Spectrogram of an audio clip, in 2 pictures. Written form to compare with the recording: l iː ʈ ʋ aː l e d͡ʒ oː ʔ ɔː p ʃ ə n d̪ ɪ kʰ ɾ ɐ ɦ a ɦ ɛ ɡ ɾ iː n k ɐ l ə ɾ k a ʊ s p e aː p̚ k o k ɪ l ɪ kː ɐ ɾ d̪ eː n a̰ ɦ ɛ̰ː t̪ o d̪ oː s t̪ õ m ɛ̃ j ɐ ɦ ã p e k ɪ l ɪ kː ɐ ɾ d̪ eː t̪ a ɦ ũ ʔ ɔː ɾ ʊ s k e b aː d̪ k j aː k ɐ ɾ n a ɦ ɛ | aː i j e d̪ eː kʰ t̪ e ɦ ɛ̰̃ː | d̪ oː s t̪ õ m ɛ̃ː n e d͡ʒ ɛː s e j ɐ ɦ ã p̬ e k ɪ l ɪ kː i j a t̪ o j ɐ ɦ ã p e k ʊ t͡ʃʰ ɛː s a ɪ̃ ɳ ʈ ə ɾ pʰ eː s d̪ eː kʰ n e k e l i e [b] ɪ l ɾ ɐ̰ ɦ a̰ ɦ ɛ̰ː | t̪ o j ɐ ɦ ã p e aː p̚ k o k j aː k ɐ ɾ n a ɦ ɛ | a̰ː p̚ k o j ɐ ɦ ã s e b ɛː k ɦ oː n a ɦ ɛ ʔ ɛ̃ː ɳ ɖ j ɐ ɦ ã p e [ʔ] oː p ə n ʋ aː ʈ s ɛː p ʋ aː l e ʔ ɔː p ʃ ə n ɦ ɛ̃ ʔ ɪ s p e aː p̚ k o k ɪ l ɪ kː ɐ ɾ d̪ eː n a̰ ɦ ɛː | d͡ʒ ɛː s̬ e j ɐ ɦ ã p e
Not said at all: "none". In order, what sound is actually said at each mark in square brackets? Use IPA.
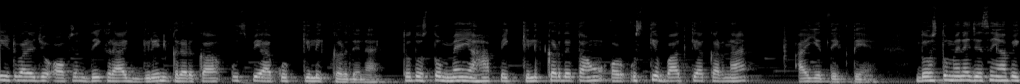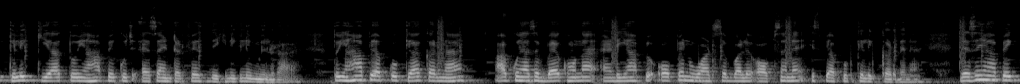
m, ʔ

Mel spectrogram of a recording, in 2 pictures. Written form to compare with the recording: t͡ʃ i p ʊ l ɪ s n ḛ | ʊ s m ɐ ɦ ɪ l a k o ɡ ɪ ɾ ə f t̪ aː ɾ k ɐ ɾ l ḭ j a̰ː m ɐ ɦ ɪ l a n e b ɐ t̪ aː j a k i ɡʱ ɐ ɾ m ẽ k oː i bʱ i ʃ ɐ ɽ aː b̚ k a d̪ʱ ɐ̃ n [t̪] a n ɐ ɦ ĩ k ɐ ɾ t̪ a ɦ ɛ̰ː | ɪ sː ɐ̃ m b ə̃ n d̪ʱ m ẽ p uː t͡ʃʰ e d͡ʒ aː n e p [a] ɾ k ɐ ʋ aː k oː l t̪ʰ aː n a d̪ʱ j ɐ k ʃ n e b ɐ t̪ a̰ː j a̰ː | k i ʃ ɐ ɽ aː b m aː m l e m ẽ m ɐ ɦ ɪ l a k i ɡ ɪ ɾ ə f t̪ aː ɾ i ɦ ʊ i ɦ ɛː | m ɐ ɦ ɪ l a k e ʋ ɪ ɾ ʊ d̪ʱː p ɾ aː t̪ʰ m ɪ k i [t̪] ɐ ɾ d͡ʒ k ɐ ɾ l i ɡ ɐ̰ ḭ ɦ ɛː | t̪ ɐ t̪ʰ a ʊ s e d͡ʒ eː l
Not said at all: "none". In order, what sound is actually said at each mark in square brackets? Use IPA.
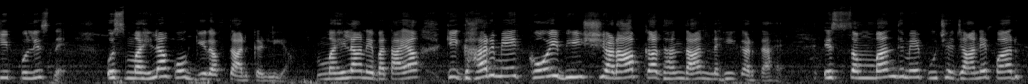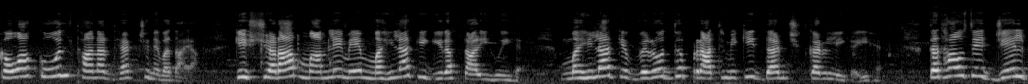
d̪, ɐ, d̪

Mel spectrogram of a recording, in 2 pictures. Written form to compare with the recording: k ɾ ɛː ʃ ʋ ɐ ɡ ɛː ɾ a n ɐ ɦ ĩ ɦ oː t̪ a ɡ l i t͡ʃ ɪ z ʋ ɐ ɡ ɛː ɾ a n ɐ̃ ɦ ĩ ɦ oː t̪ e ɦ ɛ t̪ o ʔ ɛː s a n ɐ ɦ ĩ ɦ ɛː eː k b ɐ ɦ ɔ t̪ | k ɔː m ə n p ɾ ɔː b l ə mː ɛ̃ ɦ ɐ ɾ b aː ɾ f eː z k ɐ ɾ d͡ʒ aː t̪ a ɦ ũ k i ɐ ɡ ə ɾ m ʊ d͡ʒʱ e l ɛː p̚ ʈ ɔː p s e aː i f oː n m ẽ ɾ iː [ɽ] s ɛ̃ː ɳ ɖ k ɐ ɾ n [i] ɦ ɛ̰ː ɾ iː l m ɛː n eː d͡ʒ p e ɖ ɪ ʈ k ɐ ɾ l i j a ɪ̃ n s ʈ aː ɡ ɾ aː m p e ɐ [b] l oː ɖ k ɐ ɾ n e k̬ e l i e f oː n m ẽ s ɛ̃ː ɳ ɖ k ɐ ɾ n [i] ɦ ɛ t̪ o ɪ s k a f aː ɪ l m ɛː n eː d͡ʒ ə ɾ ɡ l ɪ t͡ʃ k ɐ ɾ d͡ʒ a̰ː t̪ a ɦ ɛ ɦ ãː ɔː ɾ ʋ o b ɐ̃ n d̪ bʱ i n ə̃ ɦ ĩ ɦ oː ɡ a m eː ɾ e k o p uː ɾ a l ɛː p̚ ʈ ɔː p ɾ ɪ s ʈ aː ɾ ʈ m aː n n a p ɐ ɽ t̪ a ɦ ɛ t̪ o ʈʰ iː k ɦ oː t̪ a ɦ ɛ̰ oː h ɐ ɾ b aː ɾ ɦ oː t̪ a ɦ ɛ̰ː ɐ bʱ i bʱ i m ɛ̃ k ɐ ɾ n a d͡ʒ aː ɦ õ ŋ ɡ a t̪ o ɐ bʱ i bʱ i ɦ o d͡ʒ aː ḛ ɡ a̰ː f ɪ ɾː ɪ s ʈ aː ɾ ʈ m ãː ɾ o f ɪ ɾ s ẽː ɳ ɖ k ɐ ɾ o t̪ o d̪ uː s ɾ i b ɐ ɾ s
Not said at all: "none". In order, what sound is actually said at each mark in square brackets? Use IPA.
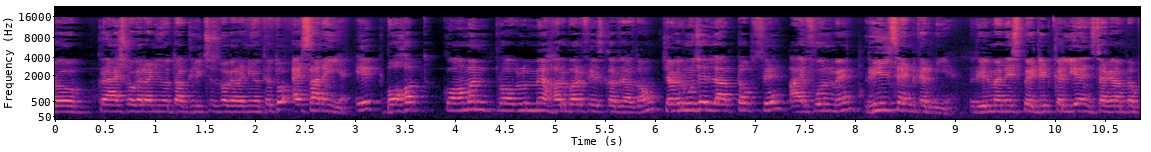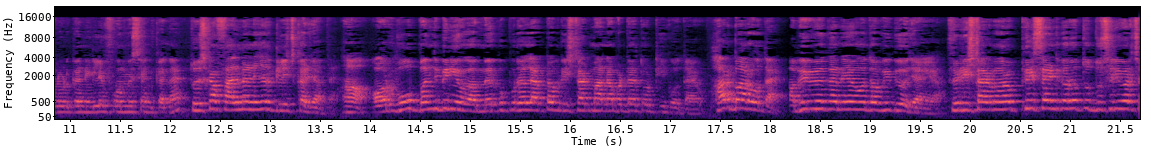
l, i, p, a

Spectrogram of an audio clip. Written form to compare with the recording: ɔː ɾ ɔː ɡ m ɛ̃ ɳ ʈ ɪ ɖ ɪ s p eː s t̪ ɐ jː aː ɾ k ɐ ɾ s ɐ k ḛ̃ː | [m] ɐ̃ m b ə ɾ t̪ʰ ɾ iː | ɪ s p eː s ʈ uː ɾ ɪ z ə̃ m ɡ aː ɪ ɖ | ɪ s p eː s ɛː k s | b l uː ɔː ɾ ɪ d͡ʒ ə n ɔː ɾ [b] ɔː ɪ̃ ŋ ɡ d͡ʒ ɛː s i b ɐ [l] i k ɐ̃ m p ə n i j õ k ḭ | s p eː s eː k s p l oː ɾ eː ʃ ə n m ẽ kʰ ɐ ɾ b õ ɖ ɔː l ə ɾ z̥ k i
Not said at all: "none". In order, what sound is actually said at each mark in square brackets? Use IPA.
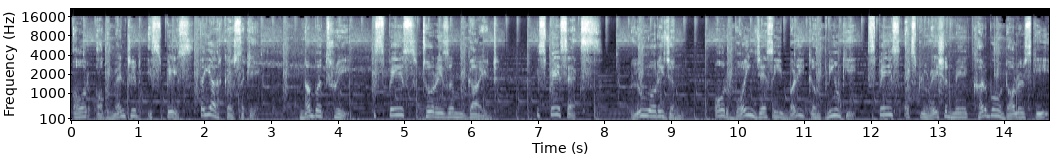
n, b, ɽ

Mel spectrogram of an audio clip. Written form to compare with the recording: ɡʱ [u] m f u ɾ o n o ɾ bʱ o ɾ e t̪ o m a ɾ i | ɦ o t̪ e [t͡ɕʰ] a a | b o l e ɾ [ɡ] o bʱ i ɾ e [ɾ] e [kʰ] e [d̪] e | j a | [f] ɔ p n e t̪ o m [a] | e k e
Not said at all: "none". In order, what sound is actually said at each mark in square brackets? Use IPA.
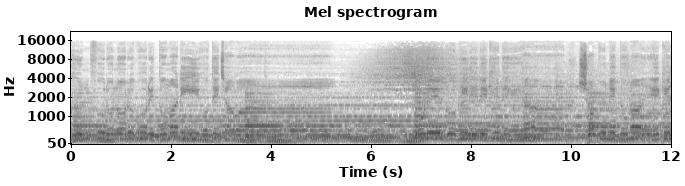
u, t͡ɕ, ɡ, ɾ, kʰ, d̪, ʃ, a

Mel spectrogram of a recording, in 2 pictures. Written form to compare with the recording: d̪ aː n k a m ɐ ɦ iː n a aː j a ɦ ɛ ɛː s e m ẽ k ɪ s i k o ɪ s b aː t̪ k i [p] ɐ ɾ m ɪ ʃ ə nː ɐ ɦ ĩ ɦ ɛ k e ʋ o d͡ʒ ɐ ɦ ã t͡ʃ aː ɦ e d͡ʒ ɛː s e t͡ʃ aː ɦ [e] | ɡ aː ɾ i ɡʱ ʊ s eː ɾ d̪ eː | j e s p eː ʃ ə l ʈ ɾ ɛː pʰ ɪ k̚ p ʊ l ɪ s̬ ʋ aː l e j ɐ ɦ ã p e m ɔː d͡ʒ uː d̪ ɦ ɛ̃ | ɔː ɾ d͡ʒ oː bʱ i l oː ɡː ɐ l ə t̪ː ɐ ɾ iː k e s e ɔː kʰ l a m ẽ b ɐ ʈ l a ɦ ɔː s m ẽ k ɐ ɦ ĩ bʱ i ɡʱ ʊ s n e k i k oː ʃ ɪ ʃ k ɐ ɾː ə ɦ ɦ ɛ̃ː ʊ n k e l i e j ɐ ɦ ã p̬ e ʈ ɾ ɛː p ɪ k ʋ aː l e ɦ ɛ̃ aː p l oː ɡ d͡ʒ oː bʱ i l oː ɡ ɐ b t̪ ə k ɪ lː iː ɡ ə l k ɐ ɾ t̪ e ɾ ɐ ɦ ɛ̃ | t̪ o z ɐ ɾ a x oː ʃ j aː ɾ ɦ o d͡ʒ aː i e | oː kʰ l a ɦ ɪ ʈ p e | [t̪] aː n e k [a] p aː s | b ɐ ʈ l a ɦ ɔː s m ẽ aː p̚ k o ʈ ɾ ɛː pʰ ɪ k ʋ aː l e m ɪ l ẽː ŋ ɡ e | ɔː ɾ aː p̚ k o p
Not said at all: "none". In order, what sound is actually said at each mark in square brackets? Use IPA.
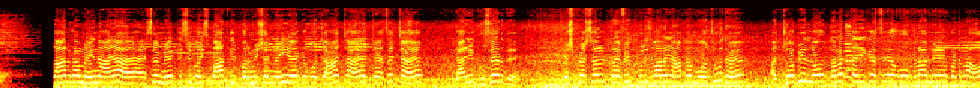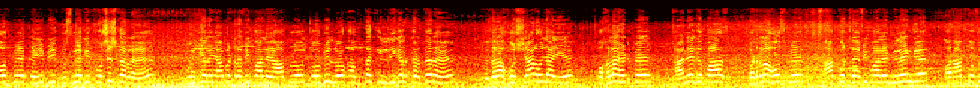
p, e, t̪ʰ, e

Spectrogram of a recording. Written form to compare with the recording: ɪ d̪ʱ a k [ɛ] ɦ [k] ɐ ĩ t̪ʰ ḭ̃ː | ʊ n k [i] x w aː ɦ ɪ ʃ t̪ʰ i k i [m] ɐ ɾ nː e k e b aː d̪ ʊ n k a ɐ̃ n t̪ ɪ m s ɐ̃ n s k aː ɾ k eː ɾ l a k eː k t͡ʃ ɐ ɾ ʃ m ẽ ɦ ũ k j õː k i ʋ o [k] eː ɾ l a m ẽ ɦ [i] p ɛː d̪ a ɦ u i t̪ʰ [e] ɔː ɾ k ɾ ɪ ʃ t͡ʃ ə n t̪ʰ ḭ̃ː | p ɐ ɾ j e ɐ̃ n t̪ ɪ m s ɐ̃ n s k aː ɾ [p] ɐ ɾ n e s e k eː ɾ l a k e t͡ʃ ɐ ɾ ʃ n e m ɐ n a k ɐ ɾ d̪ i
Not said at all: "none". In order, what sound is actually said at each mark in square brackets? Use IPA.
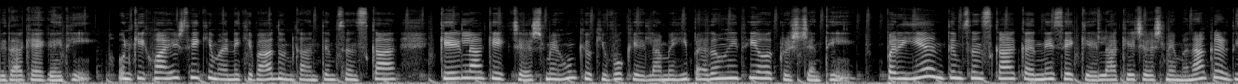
ɛ, ɡ, i, m, k, i, i, k

